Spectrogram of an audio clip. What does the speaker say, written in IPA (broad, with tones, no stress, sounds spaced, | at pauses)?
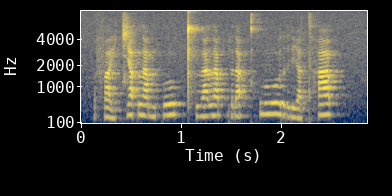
f a˨˩ j t͡ɕ a˥˩ ʔ l a˧ m p oː˥˩ p̚ tʰ ɯ˦˥ a̯ l a˦˥ p̚ r a˦˥ ʔ kʰ w oː˥˩ r i˨˩ a̯ tʰ a˥˩ p̚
